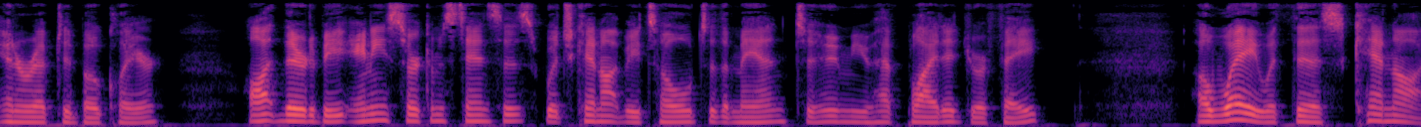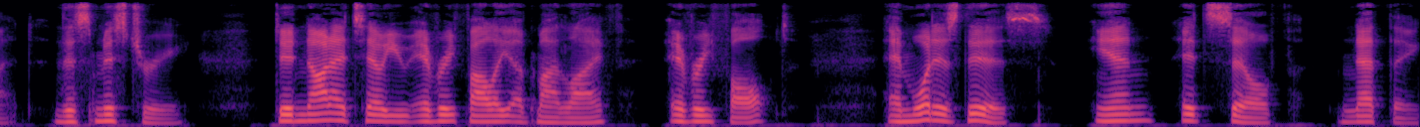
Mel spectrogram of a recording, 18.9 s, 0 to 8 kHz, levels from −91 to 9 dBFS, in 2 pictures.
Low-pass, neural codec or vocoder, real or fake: 7.2 kHz; none; real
